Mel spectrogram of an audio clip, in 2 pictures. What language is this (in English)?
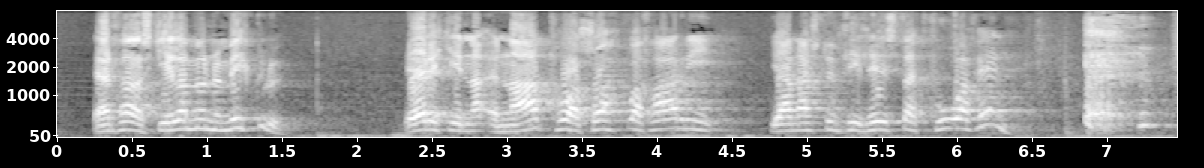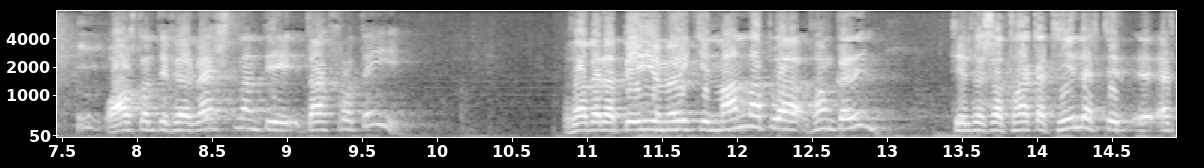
Icelandic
